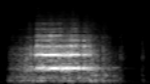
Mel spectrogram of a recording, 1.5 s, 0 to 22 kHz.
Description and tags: Chair-Dining Chair-Wooden-Dragged-04
This is the sound of an old wooden dining room chair being dragged along a concrete floor. It could make for a good base as a monster roar.
Chair, Concrete, Drag, Dragged, Pull, Pulled, Roar, Wooden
